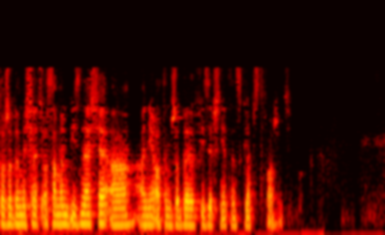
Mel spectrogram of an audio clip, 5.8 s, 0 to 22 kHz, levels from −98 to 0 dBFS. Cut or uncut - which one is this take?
uncut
